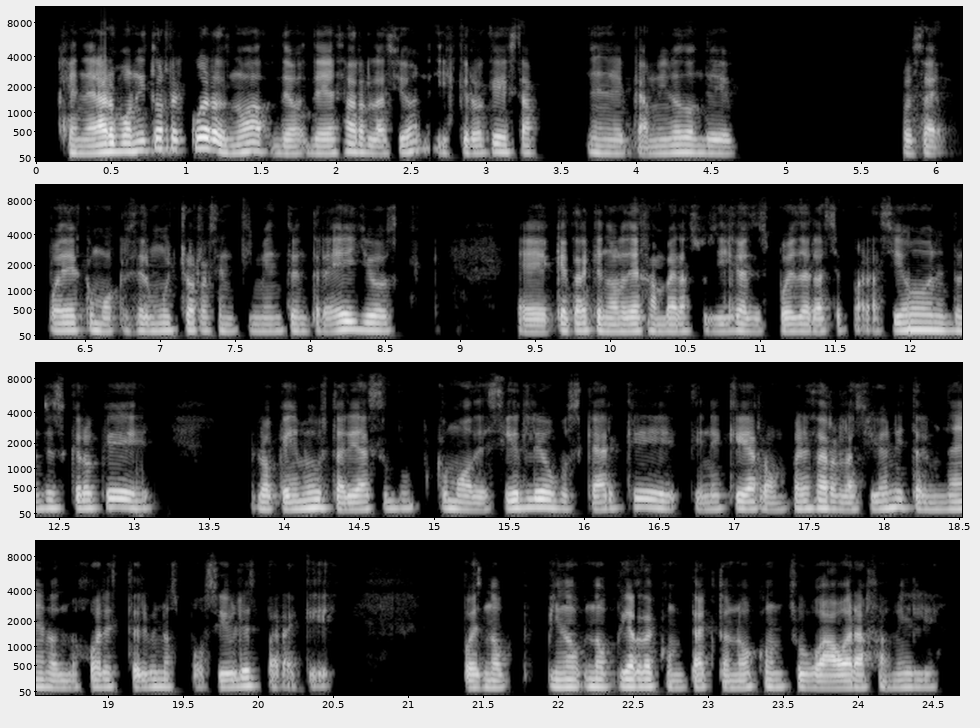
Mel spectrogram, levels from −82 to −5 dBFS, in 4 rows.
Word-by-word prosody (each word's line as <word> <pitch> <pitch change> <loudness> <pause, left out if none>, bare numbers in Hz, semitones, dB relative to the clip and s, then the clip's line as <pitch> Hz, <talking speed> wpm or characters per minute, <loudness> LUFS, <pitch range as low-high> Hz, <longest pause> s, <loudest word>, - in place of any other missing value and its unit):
generar 120 +3 +6
bonitos 160 +6 +4
recuerdos, 175 -4 +6
¿no? 135 +5 +3
A 145 -2 +1
de 115 -1 -1
de 115 0 +1
esa 120 +4 +2
relación, 125 +4 -1
y 120 - -9
creo 115 +1 -2
que 135 +2 +2
está 125 -2 -3 0.3
en 120 -2 -3
el 110 -1 -4
camino 115 +4 -2
donde 115 -3 +1 1.1
pues, - - -4
eh, - - -2
puede 125 0 +2
como 120 -3 -3
crecer 120 0 -4
mucho 125 +1 -1
resentimiento 115 0 -6
entre 115 +1 -3
ellos, 130 -3 +4 0.8
eh, 105 0 +1
¿qué 120 - +1
tal 120 +2 +1
que 120 - 0
no 110 - +1
lo 115 - +1
dejan 115 -1 +1
ver 115 0 +2
a 115 - -4
sus 115 - -12
hijas 115 0 0
después 110 +1 -1
de 115 - +2
la 110 - +1
separación? 130 +3 0
Entonces 125 +2 -3
creo 130 +1 0
que, 135 -2 +2 0.6
lo 115 -1 -1
que 110 - +2
a - - -1
mí - - -2
me 130 - +3
gustaría 115 -5 +2
así 120 +1 -7
p 125 +1 -6 0.2
como 120 -3 -1
decirle 130 +6 +2
o 135 - +4
buscar 120 +1 -3
que 140 -4 0
tiene 115 +3 -6
que 120 0 +2
romper 115 +2 -3
esa 130 0 +3
relación 120 +2 -1
y 140 - -2
terminar 115 -1 -3
en 120 - 0
los 110 - 0
mejores 115 +2 -3
términos 115 +2 -2
posibles, 115 +4 -1
para - - -6
que, - - -8 0.9
pues 110 0 +1
no 110 -1 -2 0.2
p 120 - -2
no 120 0 +1
pierda 125 0 +4
contacto, 110 -1 -3
¿no? 110 +3 -2
Con 120 -2 -3
su 110 -4 +1
ahora 110 +1 +6
familia. 115 +1 -5
120 Hz, 200 wpm, -23 LUFS, 115-125 Hz, 1.1 s, generar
